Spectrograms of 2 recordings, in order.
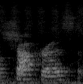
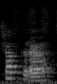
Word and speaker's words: chakra: down our spine called chakras or they're pronounced chakra in india but in america we say it's chakra and you have them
